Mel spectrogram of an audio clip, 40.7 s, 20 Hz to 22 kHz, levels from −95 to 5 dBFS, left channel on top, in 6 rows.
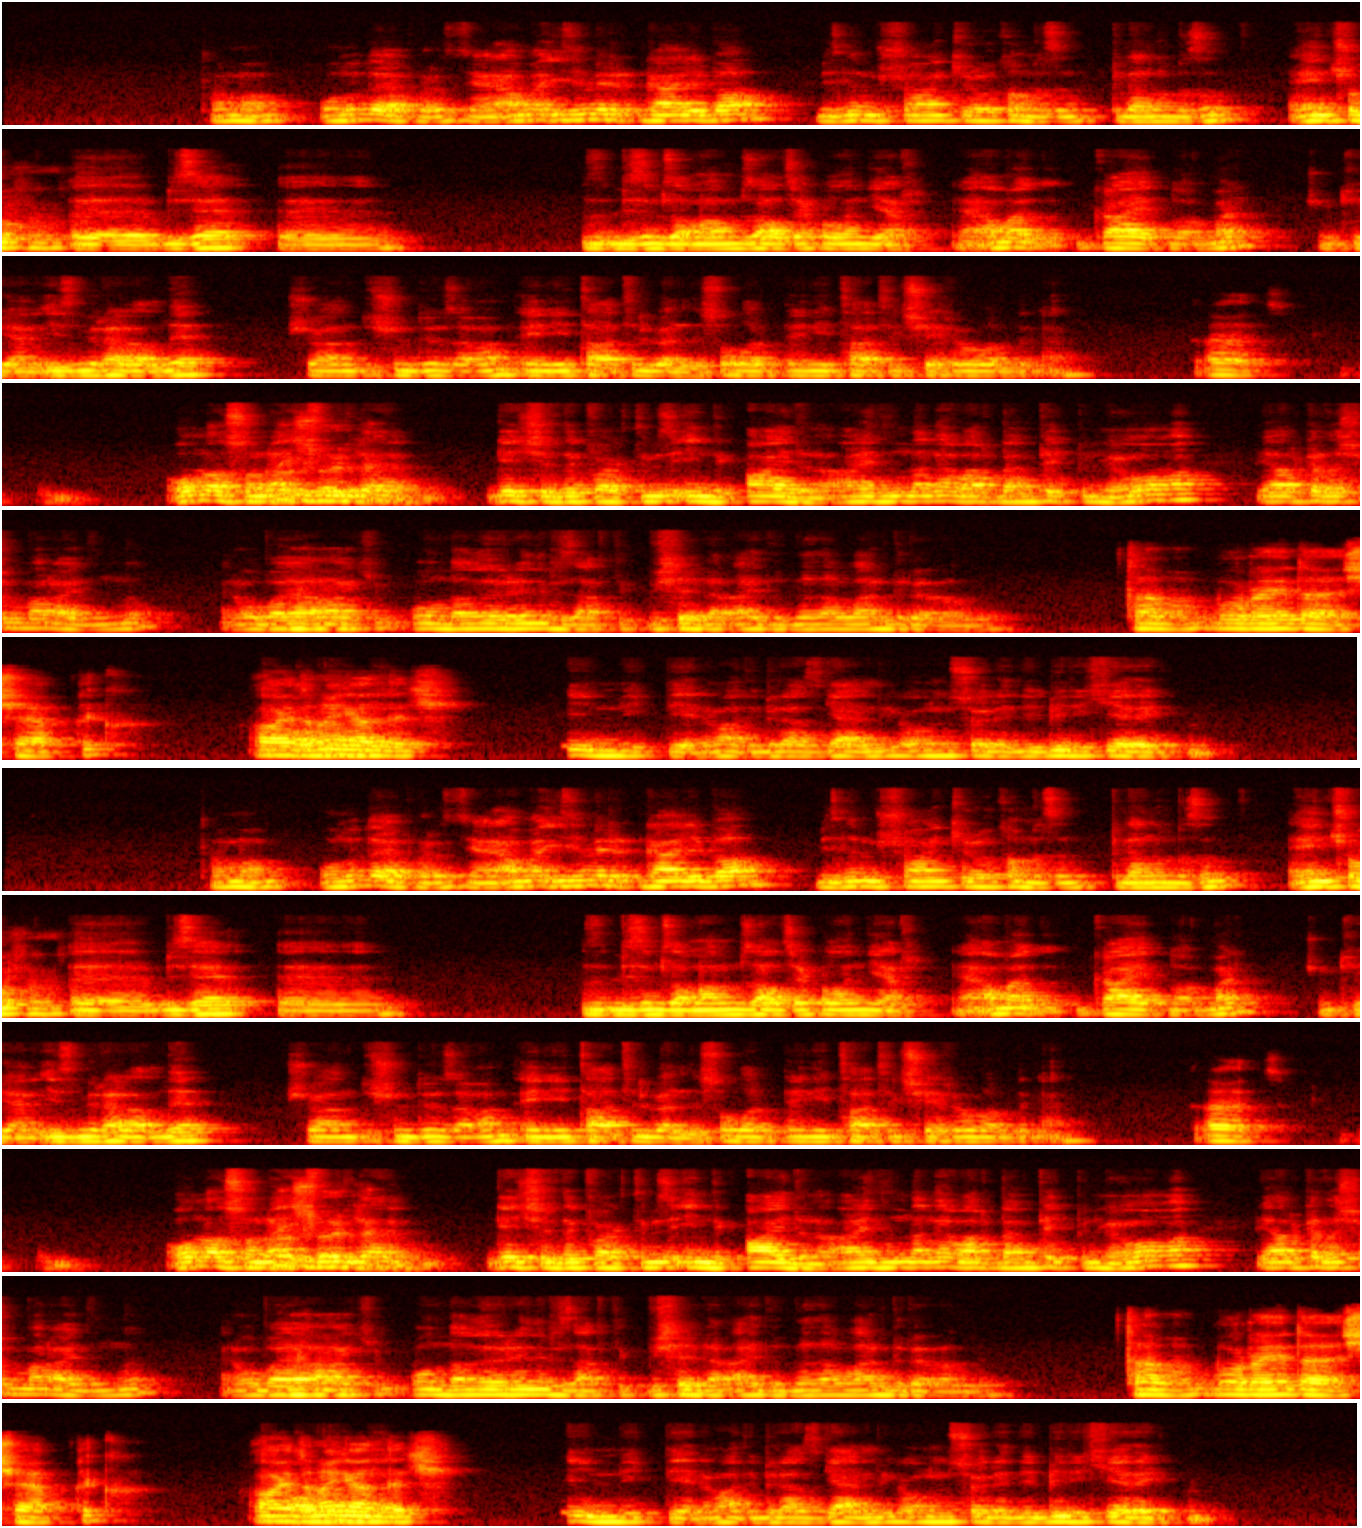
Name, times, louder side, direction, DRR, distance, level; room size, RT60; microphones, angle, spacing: voice 1, 1.0-3.8 4.1-6.1 6.4-8.7 9.7-13.0 13.4-14.6 15.1-18.9 21.2-22.4 22.8-26.3 26.6-27.9 28.2-32.1 35.2-35.9 36.7-39.9, right 1 dB, 45° right, 0 dB, 1.1 m, -23 dB
voice 2, 6.8-7.1 19.6-19.8 20.6-20.7 21.7-22.3 28.6-28.9 32.8-34.6 35.2-36.1, right 2 dB, 85° right, 5 dB, 0.7 m, -21 dB
4.0 x 3.0 x 3.0 m, 0.42 s
head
